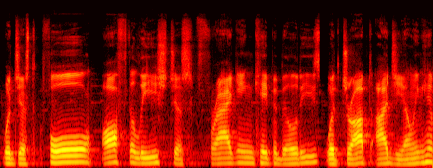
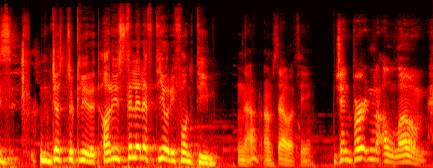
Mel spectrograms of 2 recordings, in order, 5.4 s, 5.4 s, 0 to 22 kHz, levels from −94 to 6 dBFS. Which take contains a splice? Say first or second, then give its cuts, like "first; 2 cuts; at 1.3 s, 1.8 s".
second; 2 cuts; at 2.8 s, 4.2 s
